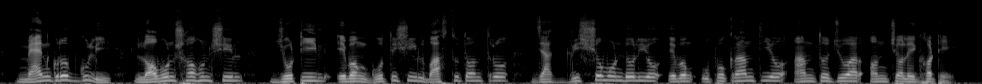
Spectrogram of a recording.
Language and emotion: Bengali, neutral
